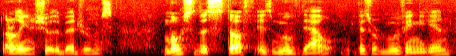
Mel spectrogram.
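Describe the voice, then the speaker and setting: Man, early twenties, fairly low pitch, lots of vocal fry, candid casual vlog talk, blunt and profane. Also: expressive, fairly quick, mellow. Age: early 20s. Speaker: vlogger.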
